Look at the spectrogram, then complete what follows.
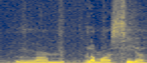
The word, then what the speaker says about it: La Marcia: Her first name is Marcia, or La Marcia. Which is it? La Marcia. Right. Yeah, her name is La Marcia. So not Marcia. No, not Marcia.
